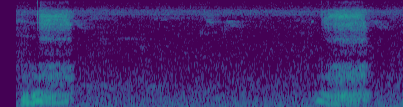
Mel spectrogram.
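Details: A dog snoring during an afternoon nap: two raspy, hissing breaths about three seconds apart, each lasting about half a second, with quiet room background between them.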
